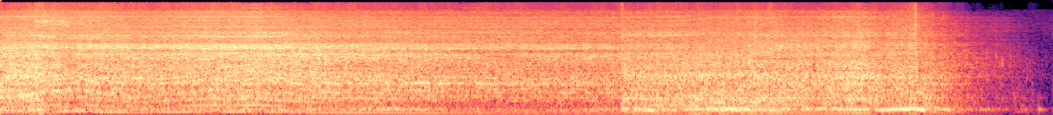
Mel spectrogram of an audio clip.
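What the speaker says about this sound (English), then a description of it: "I'm going to turn my blender onto low and then gradually increase the speed until the soup is smooth and creamy." A blender purees hot cauliflower, zucchini and potato soup, running as a loud, steady whir whose pitch shifts as the speed rises partway through, then cuts off abruptly near the end.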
